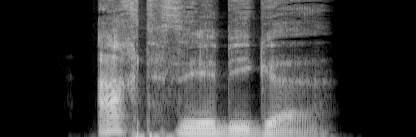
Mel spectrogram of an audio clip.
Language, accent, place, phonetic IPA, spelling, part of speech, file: German, Germany, Berlin, [ˈaxtˌzɪlbɪɡə], achtsilbige, adjective, De-achtsilbige.ogg
- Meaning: inflection of achtsilbig: 1. strong/mixed nominative/accusative feminine singular 2. strong nominative/accusative plural 3. weak nominative all-gender singular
